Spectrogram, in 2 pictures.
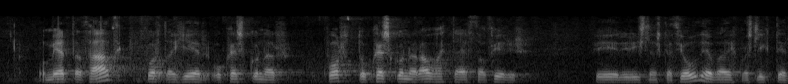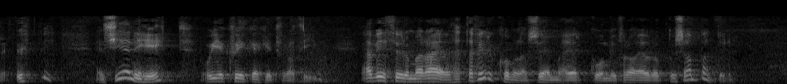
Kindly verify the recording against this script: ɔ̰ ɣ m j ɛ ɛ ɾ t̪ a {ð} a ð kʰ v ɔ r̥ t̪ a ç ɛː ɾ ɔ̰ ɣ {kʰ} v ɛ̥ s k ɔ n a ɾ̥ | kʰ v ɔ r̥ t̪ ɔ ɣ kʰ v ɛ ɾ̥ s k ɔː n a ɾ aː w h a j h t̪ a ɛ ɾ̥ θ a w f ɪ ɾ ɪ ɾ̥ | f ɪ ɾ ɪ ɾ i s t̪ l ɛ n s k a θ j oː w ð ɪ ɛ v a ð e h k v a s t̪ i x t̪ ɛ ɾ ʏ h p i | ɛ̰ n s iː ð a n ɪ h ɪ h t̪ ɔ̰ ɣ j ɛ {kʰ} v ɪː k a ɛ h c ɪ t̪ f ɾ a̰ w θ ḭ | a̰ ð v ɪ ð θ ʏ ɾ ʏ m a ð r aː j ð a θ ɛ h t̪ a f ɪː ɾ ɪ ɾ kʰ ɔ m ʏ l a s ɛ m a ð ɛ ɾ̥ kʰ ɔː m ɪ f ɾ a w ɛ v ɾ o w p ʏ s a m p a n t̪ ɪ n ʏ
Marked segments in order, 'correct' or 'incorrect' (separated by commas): incorrect, correct, correct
